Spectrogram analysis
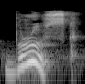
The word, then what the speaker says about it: brusque: to the you of brusque in America the word commonly rhymes with tusk eh you sound as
